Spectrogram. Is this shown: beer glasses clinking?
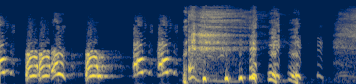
no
